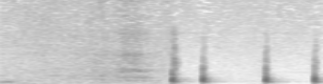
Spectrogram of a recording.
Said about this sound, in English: she had a very distinct way of knocking the door, the same way Khadija used to knock a door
